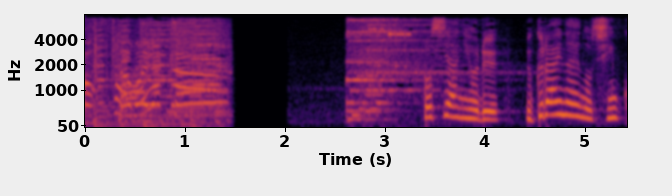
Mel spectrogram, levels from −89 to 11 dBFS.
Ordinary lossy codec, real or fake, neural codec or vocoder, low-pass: none; real; none; 7.2 kHz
